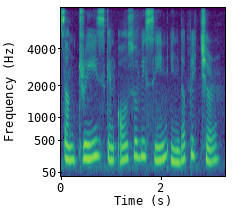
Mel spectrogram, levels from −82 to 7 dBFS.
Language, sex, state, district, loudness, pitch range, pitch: English, female, Assam, Kamrup Metropolitan, -14 LUFS, 195-240 Hz, 210 Hz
